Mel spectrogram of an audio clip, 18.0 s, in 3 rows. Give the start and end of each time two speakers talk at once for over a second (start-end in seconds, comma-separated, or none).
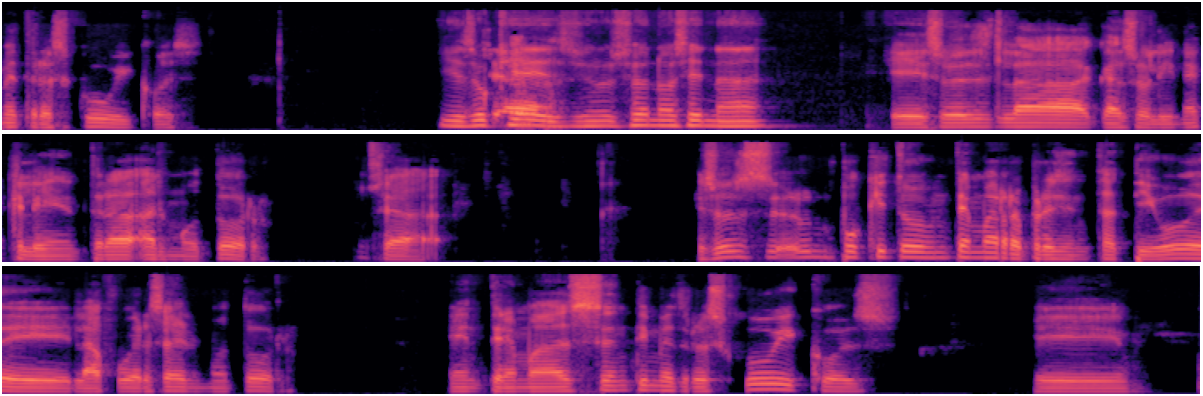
none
